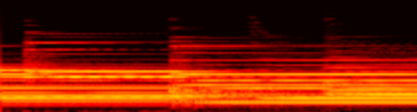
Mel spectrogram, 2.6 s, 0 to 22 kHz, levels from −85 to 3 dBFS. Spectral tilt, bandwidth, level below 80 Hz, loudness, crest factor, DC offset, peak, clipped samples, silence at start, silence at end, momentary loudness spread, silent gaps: -4.5 dB/octave; 9.4 kHz; -84 dBFS; -24 LUFS; 12 dB; under 0.1%; -12 dBFS; under 0.1%; 0 s; 0 s; 4 LU; none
